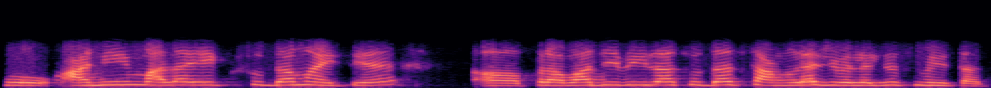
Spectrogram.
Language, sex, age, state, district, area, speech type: Marathi, female, 18-30, Maharashtra, Mumbai Suburban, urban, conversation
